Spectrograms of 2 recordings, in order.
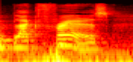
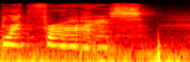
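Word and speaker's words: Blackfriars: said, "Oh, can I buy a ticket to Black Fra?" And they turned to me and they're like, "What? It's called Black Fries."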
